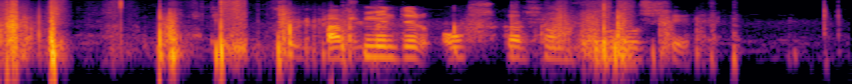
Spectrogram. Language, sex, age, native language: Icelandic, other, 60-69, Icelandic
